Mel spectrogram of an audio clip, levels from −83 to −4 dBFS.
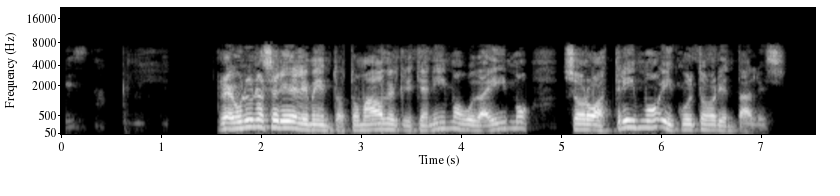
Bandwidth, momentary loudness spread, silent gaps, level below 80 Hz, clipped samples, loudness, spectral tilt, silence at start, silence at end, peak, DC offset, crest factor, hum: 7.8 kHz; 12 LU; 4.96-5.01 s; -56 dBFS; under 0.1%; -16 LUFS; -4 dB/octave; 1.6 s; 0.35 s; -2 dBFS; under 0.1%; 16 dB; none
